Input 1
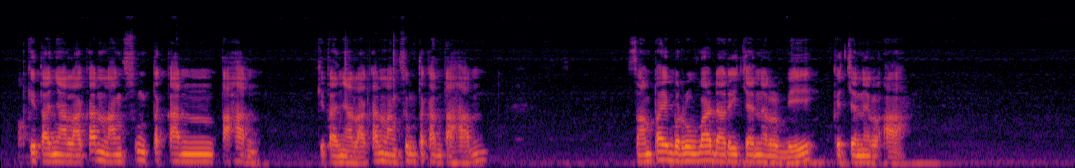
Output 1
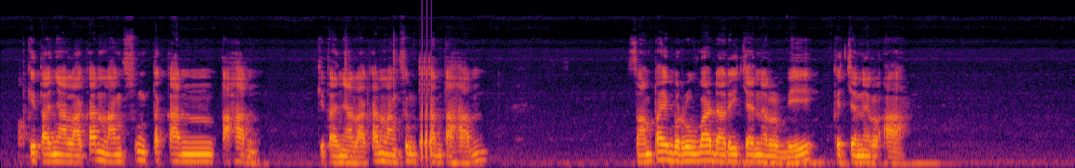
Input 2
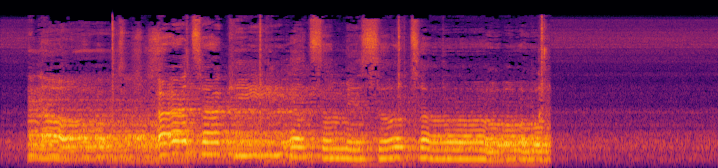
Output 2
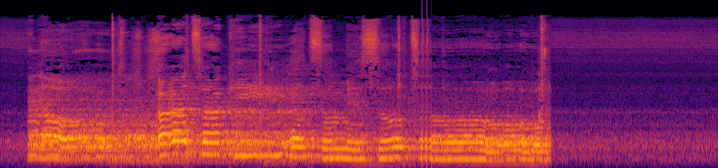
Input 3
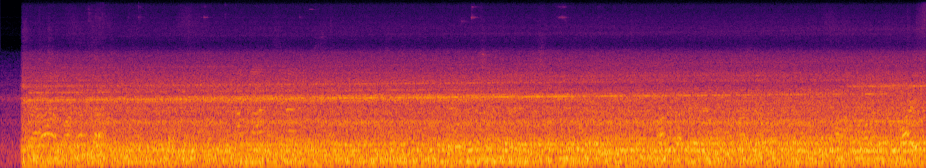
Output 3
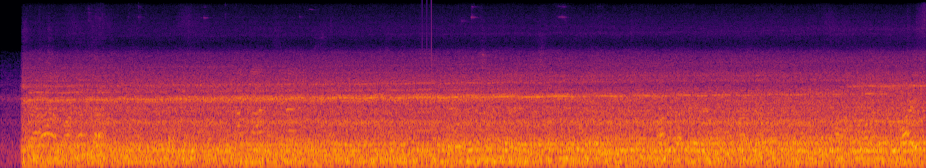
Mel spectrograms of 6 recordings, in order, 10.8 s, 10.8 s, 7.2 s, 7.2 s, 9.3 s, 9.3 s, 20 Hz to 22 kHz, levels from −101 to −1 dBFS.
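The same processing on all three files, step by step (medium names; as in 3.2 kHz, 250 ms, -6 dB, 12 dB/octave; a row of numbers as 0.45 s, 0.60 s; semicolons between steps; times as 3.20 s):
wow and flutter 16 cents; buffer glitch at 4.17 s, samples 2048, times 2; peak normalisation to -9 dBFS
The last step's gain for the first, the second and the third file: +11.5 dB, -7.0 dB, -5.5 dB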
